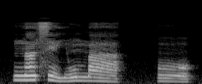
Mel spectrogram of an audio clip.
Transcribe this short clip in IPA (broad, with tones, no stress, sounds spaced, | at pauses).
n ã˦ s e˦˨ j ũ˨˦ m a˦˨ | ɔ̃˨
